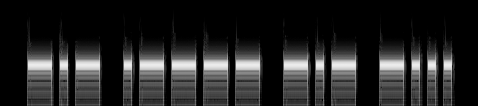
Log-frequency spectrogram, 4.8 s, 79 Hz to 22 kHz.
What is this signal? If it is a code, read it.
Morse code, heard as a keyed tone, about 16 wpm, 700 Hz. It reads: K1KB
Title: USA Call Signs - 4 Characters - 15wpm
